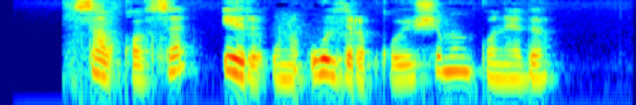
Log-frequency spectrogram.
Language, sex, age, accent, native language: Uzbek, female, 25-34, Toshkent shahri, Uzbek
